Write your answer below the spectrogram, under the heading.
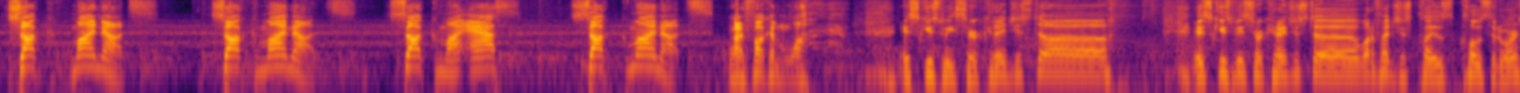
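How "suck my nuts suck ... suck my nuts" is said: higher, slow, drawn-out jeer; slow taunt. Real, not acted. Gamer goading the monster, slow drawn-out jeer. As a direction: stretch each word to goad him.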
